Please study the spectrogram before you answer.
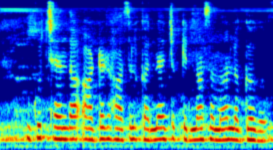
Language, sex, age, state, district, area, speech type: Dogri, female, 18-30, Jammu and Kashmir, Udhampur, rural, read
